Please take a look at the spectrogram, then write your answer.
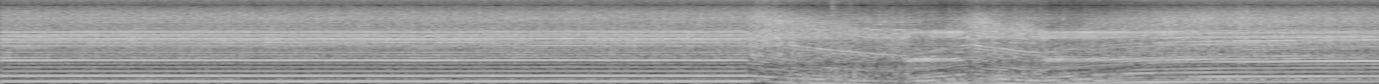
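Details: Husqvarna straight-shaft string trimmer, two-stroke, after carburetor high and low screw adjustment (likely long unused, diaphragm suspected snug); steady high buzz, dips briefly on a throttle blip and recovers cleanly. Normal running.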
